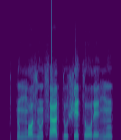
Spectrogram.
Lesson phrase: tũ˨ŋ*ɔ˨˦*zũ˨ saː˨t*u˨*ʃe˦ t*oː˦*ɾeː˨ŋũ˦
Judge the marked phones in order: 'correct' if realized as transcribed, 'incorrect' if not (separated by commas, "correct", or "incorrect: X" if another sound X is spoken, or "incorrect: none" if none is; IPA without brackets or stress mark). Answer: correct, correct, incorrect: oː˨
